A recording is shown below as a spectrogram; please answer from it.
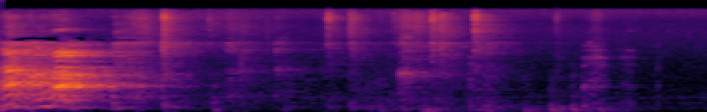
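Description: Italian Greyhound barking at the start, the sound dying away within about a second, followed by faint scattered clicks and scuffs as the dog moves about on a hardwood floor.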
